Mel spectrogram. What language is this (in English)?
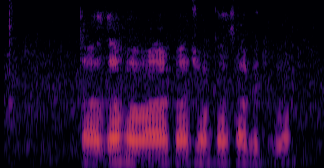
Urdu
